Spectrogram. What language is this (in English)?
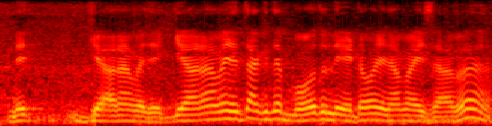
Punjabi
